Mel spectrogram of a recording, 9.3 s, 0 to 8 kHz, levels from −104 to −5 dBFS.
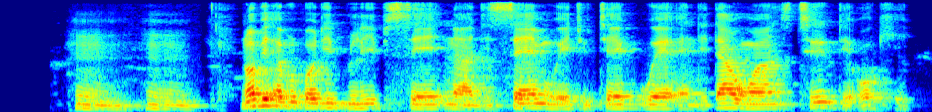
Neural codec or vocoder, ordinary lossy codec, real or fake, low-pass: none; none; real; 7.2 kHz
